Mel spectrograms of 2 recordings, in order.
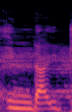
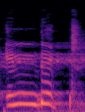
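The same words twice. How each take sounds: First: इंडाइट as "in-DITE", silent c; correct pronunciation. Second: इंडिक्ट with short i and sounded k, "in-dikt"; common mispronunciation. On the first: Teacher gives students the right sound, इंडाइट as "in-DITE". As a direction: say इंडाइट with a long "eye" and no k. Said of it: "और pronunciation इसका इंडाइट है". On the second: Teacher quotes how we all say it, इंडिक्ट as "in-dikt". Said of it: "हम लोग कहते हैं इंडिक्ट". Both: Shown as a demonstration.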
